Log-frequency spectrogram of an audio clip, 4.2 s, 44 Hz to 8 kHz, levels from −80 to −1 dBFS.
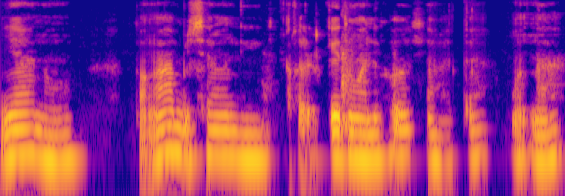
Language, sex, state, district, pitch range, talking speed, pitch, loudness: Garo, male, Meghalaya, South Garo Hills, 115-125 Hz, 115 wpm, 120 Hz, -18 LUFS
